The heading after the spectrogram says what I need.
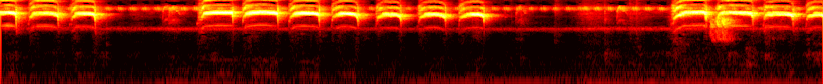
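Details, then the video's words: A bar-winged prinia sings loud, high, sharp chirps in quick bursts of three to five notes, used as a lure call, with a faint thin ticking trill between bursts. "ciblek gacor"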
